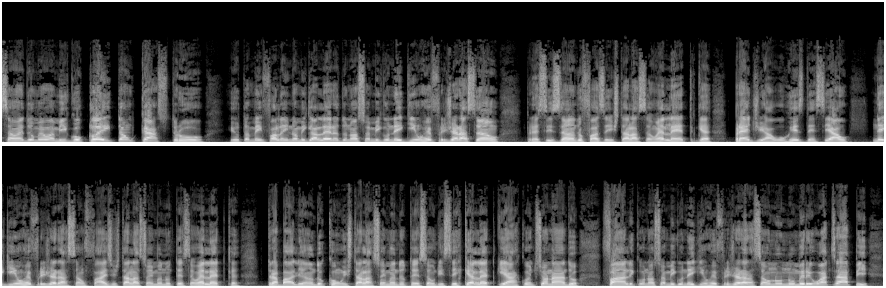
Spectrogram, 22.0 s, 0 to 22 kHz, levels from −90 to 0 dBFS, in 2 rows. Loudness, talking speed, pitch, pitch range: -19 LUFS, 140 wpm, 180 Hz, 155-205 Hz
